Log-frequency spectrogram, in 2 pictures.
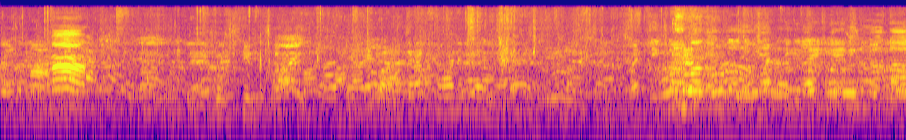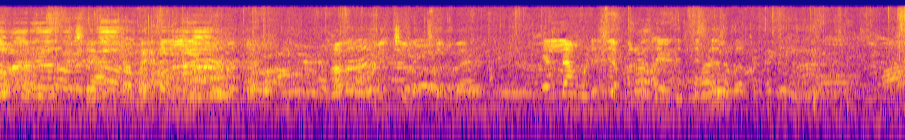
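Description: A crowd of men and women chatters outdoors all around.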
